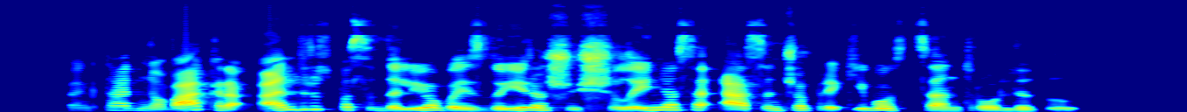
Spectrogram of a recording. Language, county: Lithuanian, Marijampolė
